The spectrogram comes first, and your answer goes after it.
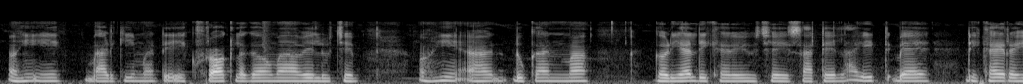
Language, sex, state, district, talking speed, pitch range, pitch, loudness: Gujarati, male, Gujarat, Valsad, 130 wpm, 150-160 Hz, 155 Hz, -20 LUFS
